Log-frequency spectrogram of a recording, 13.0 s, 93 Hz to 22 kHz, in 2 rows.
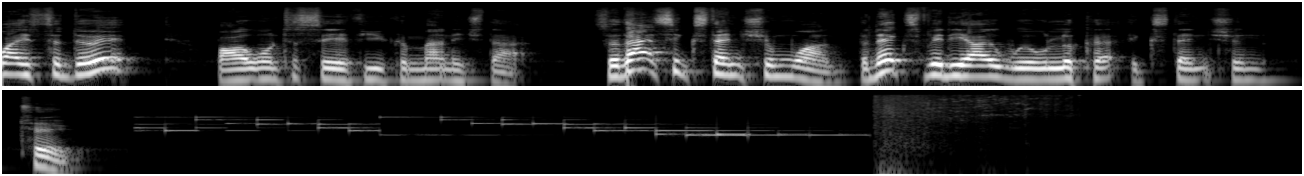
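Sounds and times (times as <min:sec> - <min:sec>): bright music jingle: 0:07.2 - 0:10.9.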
